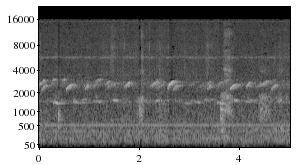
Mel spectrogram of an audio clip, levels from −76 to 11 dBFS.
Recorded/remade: recorded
